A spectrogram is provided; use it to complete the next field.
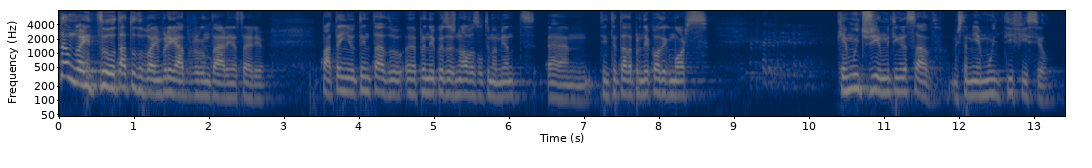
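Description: Pausing long and often, a man speaks at a moderate pace with ordinary pitch variation. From Portugal. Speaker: stand-up comedian. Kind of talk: stand-up comedy to a live audience. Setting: live theatre with audience. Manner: casual, jokey, conversational. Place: stage. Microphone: handheld.

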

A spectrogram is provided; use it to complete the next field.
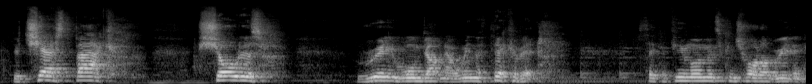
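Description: A man at a moderate pace with long, frequent pauses and fairly even intonation, with audible room echo and faint music in the background. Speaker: fitness instructor. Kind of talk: workout instruction.

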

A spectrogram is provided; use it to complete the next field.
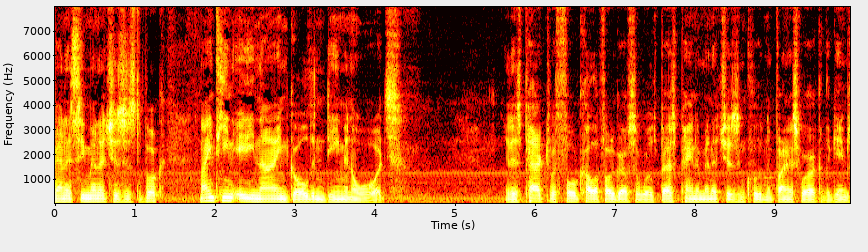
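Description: Very fast speech from a man with a fairly low pitch and fairly even intonation, over light background noise. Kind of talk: casual vlog chat. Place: home room. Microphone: phone near.

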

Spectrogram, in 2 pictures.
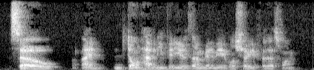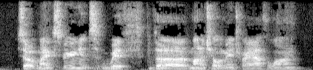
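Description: A man's very deep, low voice, with ordinary pitch variation, carries audible room echo. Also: moderate pace. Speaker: triathlete vlogger. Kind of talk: casual vlog. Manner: relaxed, conversational. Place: home room.

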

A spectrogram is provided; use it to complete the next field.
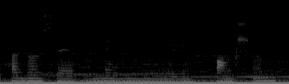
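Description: Loud background noise surrounds a man as he talks. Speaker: software tutorial maker. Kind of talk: screen tutorial narration.

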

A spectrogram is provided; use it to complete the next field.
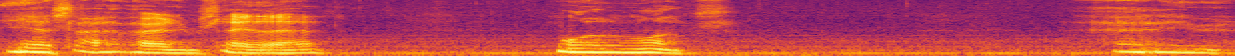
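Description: Amid noticeable background noise, a man with a fairly high voice speaks at a very slow pace, with long, frequent pauses and ordinary pitch variation. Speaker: retired college professor, alumnus. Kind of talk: oral history interview answer.

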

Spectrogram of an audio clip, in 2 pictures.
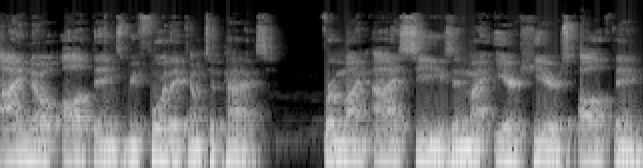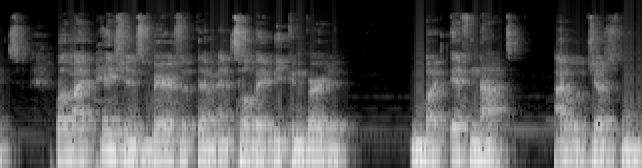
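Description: A put-on character voice, calm and solemn in tone, fairly slow in pace, with slight echo. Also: man, very deep, low pitch for a man. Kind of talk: dramatized scripture reading. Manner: calm, solemn, authoritative.

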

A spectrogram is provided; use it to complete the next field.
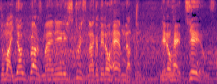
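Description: A man with a high pitch and ordinary pitch variation speaks at a fairly quick pace, with noticeable background noise behind him. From New Orleans. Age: 50s. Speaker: local resident, construction worker. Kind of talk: street interview. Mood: earnest, passionate. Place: street. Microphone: phone near.

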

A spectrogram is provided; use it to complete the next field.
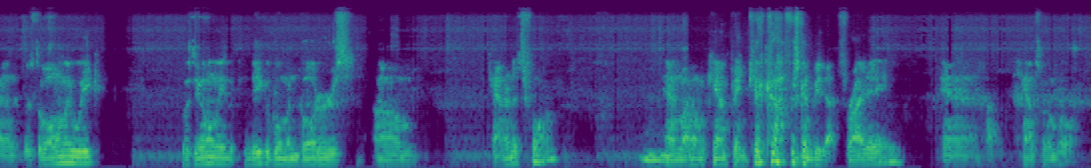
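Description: Speaking fairly quickly with an American accent, a man with a fairly low voice uses ordinary pitch variation, taking long, frequent pauses over light background noise. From Eastern Washington, US. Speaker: city council member. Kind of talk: casual interview conversation. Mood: friendly, smiling. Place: home room. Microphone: video call.

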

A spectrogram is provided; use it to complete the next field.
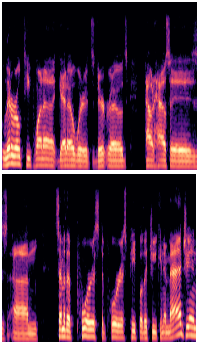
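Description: In a normal speaking voice, a man with an American accent talks at a moderate pace and medium pitch with ordinary pitch variation, against a quiet background with a dry sound and no echo. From rural Pennsylvania, US. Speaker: sales director and podcast host; podcast guest. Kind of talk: casual interview. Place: home room. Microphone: video call.

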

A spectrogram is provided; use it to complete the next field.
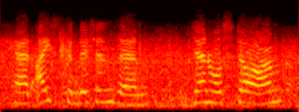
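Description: Fairly slow speech against loud background noise. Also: woman. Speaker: aviator. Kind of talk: newsreel interview answer. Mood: calm, pleasant. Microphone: old recording.

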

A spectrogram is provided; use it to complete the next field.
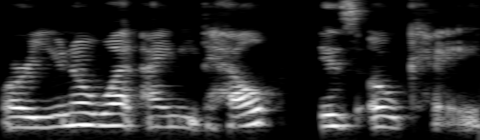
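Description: Speaking with an American accent, a woman talks at a moderate pace in a somewhat breathy voice with fairly even intonation. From Cuba, raised in the US. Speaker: medical student. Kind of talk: interview.

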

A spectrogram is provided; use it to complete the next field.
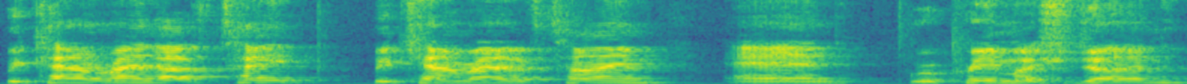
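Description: A man talks at a fairly quick pace with high pitch and a bright, sharp tone. His intonation stays fairly even, and room echo is audible.

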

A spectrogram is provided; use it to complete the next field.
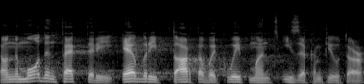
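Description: A man speaks with a Russian accent against a quiet background. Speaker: company founder and CEO. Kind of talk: conference keynote speech. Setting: stage with audience. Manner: halting. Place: stage. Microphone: headset.

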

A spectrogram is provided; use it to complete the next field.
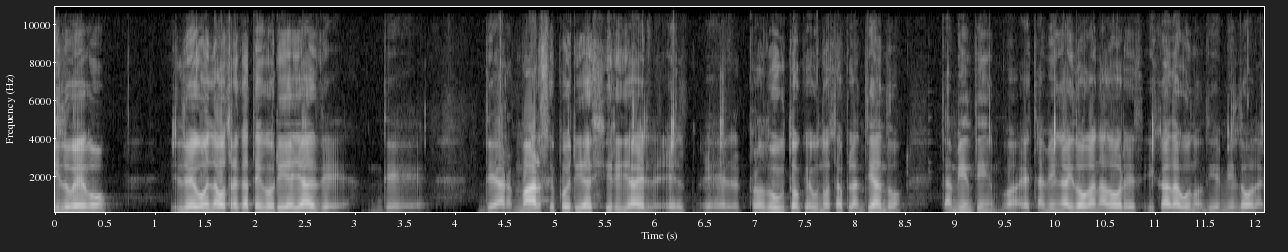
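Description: A man at a moderate pace, with ordinary pitch variation, big swings in loudness and a quiet background. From Peru, La Libertad (Trujillo area); La Libertad, Peru. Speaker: teacher and innovation researcher; teacher. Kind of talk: TV news interview. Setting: TV studio. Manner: halting, many fillers and repetitions. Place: studio. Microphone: lapel.

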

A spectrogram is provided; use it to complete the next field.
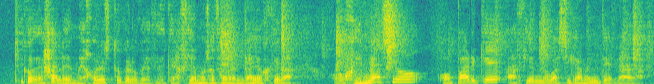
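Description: This man's pitch sits fairly high and his intonation is lively. He talks at a fairly quick pace over noticeable background noise. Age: 40s. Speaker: bodybuilder; podcast guest. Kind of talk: casual chat. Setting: at home, on a sofa. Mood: casual, animated. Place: home room. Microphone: lapel.

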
